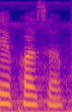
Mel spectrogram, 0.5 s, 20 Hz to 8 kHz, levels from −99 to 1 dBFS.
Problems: constant background noise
